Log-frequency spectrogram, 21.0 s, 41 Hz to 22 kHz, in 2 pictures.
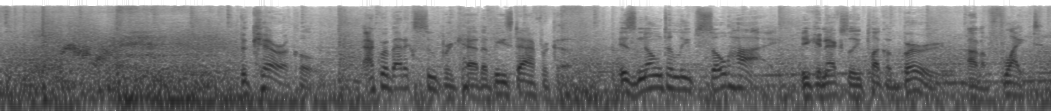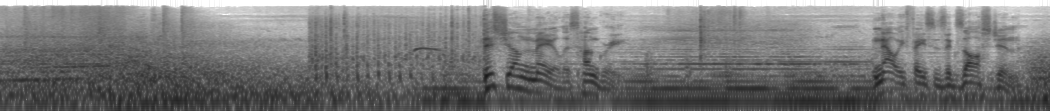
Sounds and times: Music: 0.0s - 21.0s
Speech: 2.4s - 10.4s, 19.2s - 20.7s.

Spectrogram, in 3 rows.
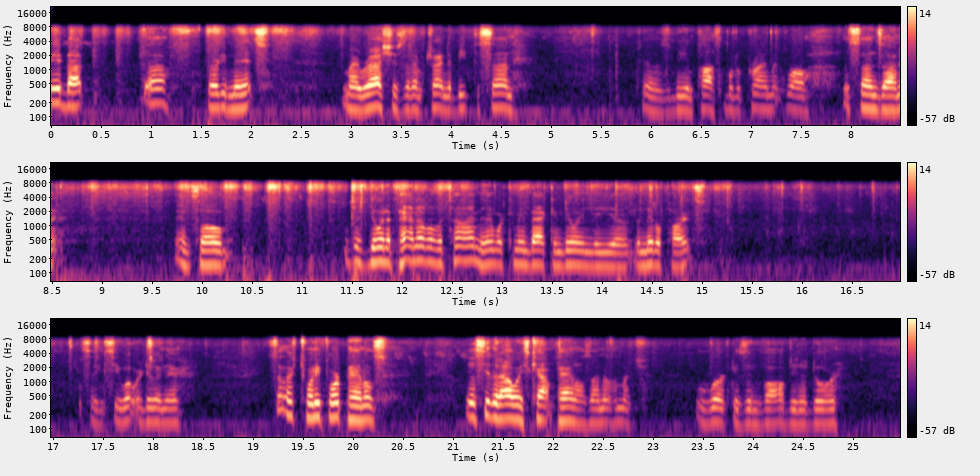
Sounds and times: Speech: 0.0s - 2.2s, 2.9s - 4.8s, 5.9s - 8.6s, 9.7s - 10.4s, 11.4s - 15.1s, 17.3s - 18.4s, 19.2s - 20.4s, 21.1s - 24.9s.

